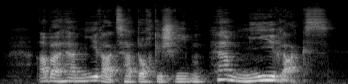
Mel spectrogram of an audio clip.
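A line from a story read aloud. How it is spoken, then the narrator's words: Shout with loud laughter. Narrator (German): rief der Philosoph und lachte laut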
